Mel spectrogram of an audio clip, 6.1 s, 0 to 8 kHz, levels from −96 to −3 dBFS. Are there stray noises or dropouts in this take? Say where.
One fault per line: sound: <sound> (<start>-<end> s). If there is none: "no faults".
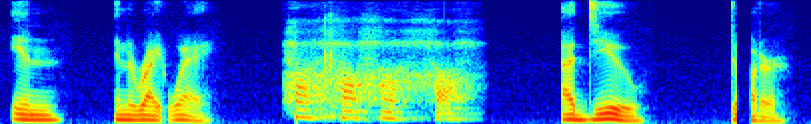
sound: laugh (2.1-3.7 s)
sound: dropout (5.5-5.6 s)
